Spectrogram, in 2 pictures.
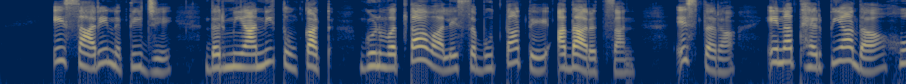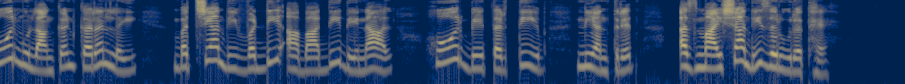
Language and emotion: Punjabi, neutral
